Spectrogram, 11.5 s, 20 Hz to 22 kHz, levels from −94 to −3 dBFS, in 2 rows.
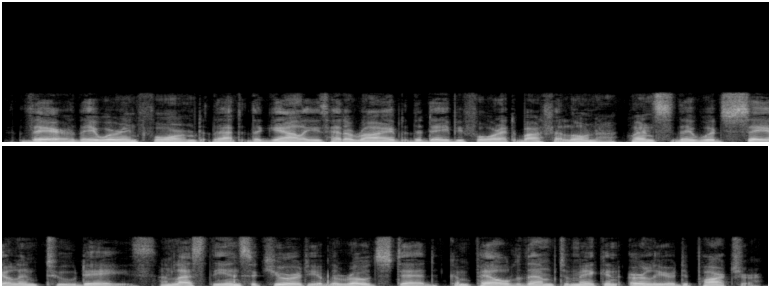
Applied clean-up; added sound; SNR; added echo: neural separator model SepFormer DNS4.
